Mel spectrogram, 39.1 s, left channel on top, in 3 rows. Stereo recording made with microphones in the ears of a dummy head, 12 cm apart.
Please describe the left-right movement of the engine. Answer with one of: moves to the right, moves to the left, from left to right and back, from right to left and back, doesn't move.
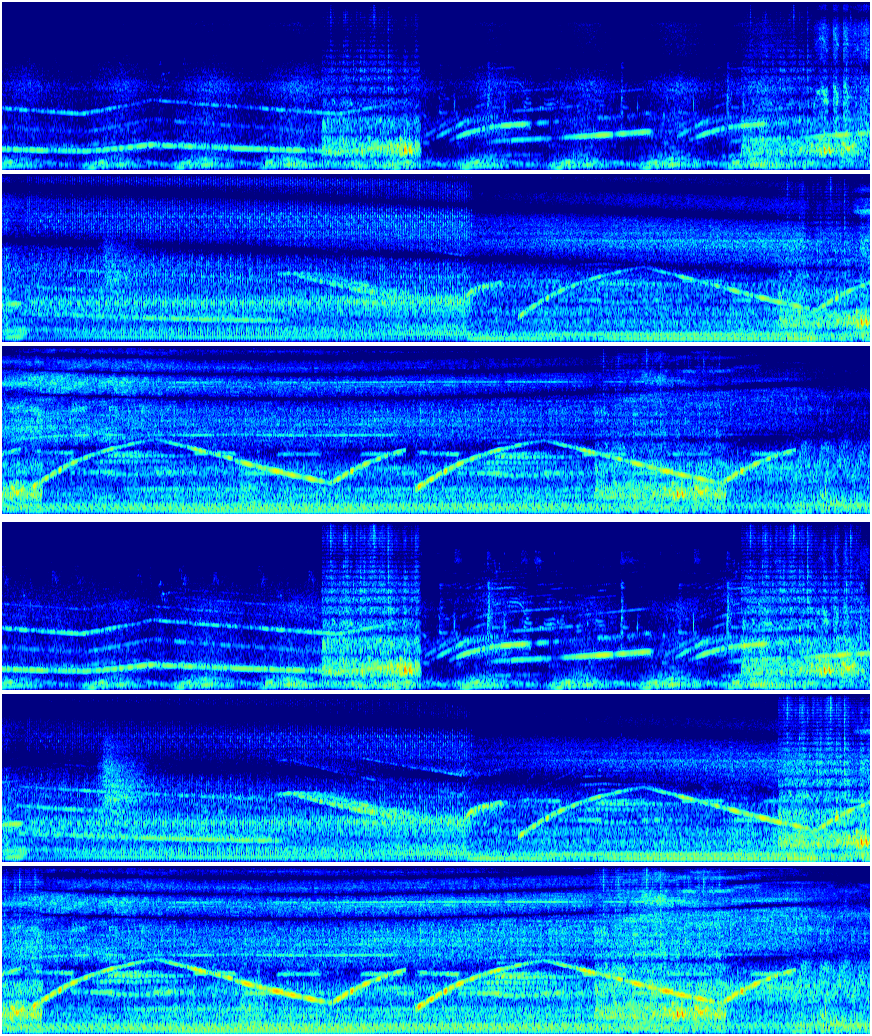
moves to the right.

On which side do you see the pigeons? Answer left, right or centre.
right.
